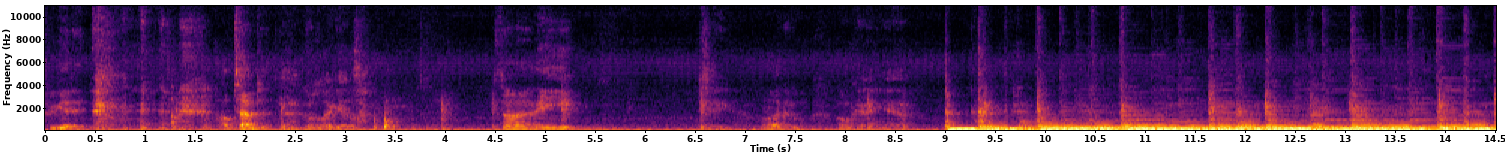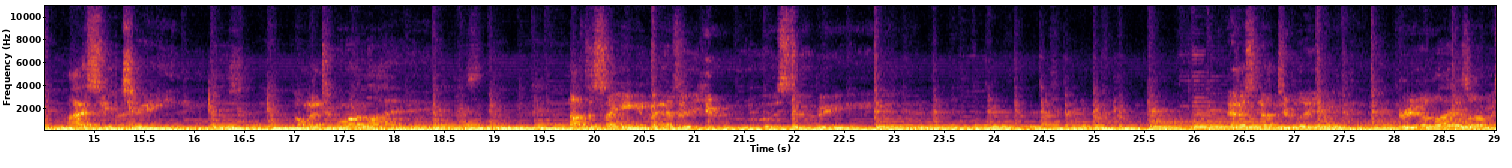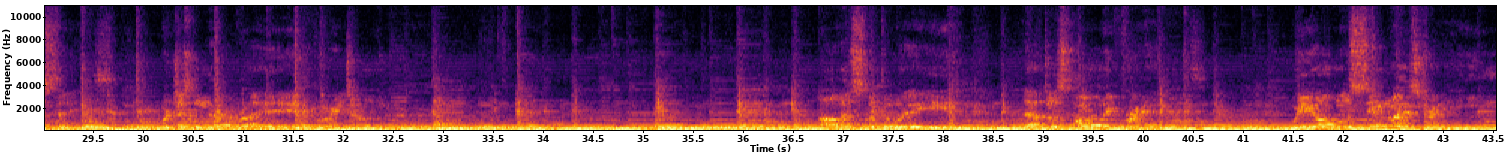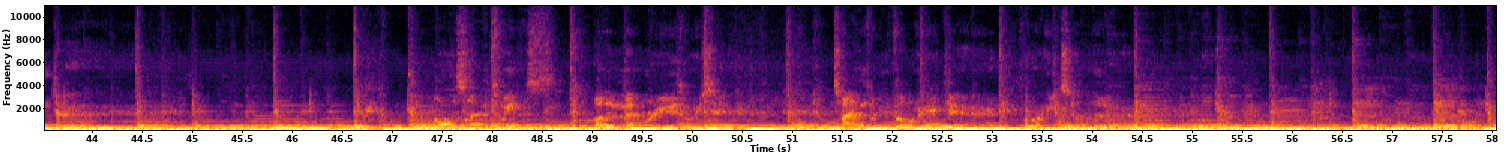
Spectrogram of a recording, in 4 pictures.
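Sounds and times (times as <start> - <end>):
electric guitar chords: 8.8 - 58.0
man singing: 14.5 - 24.5, 26.0 - 34.0, 36.4 - 45.5, 46.6 - 55.6.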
